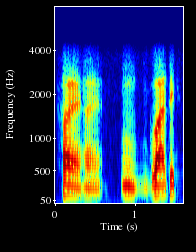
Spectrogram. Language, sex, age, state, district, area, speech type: Assamese, male, 45-60, Assam, Nagaon, rural, conversation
